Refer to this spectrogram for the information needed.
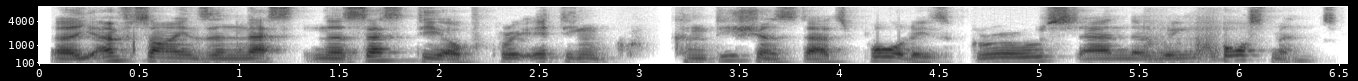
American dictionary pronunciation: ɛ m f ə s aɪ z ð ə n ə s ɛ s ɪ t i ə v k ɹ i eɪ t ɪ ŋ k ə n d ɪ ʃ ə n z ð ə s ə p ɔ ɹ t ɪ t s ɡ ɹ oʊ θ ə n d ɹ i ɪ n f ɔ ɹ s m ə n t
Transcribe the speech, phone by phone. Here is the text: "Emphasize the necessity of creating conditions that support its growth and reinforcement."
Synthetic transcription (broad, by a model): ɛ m f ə s aɪ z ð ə n ə s ɛ s ɪ t i ə v k ɹ i eɪ t ɪ ŋ k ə n d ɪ ʃ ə n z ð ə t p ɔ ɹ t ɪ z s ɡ ɹ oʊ s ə n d ɹ i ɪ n f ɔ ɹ s m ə n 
